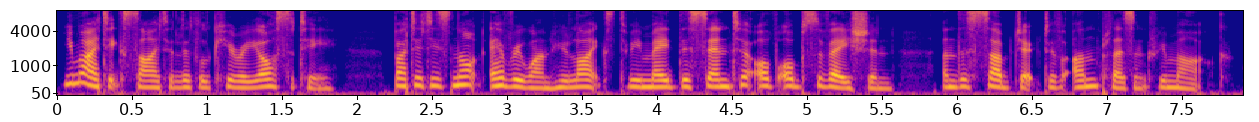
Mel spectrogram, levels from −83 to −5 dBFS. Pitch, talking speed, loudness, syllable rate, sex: 200 Hz, 205 wpm, -21 LUFS, 6.4 syllables/s, female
